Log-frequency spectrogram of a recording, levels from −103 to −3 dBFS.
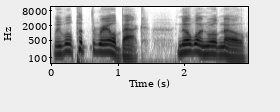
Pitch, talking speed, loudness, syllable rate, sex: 145 Hz, 205 wpm, -16 LUFS, 4.5 syllables/s, male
